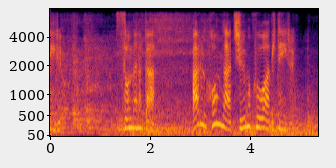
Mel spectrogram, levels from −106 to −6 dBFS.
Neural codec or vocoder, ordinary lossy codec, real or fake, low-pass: codec, 24 kHz, 6 kbps, HILCodec; Opus, 64 kbps; fake; 7.2 kHz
